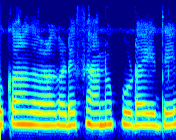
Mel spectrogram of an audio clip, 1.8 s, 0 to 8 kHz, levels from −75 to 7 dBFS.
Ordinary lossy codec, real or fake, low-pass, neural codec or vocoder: none; real; 7.2 kHz; none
